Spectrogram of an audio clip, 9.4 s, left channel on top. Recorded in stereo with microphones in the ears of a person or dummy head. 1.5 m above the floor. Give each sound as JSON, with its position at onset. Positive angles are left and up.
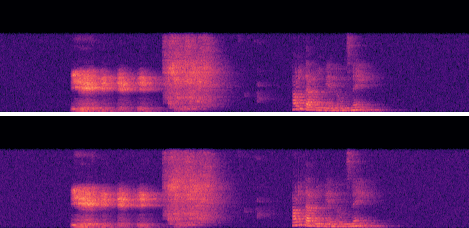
{"t": 1.4, "sound": "laughter", "side_deg": -10, "distance_m": 2.5}
{"t": 3.2, "sound": "tearing paper", "side_deg": -15, "distance_m": 3.5}
{"t": 5.8, "sound": "a woman speaking", "side_deg": -30, "distance_m": 2.5}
